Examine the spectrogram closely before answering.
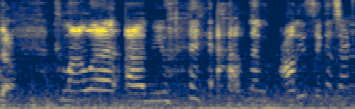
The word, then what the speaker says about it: Kamala: I'm wanting to pronounce it like the vice president, but it's not. No. Kamala, you have them obviously concerned about them, but also super supportive and super understanding.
